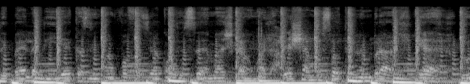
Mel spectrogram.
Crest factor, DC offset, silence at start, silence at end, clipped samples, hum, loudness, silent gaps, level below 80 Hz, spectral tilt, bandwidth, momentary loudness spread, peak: 10 dB; under 0.1%; 0 s; 0 s; under 0.1%; none; -16 LUFS; none; -16 dBFS; -5 dB/octave; 16 kHz; 5 LU; -2 dBFS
